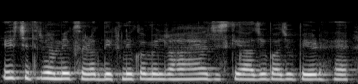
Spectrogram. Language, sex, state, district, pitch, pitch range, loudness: Hindi, female, Gujarat, Valsad, 245 Hz, 235-250 Hz, -14 LUFS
